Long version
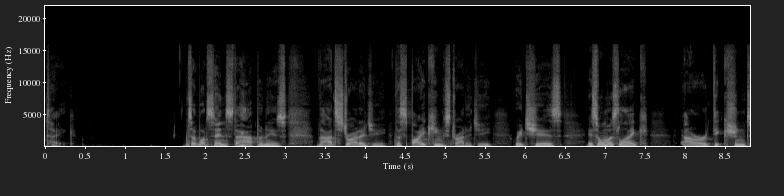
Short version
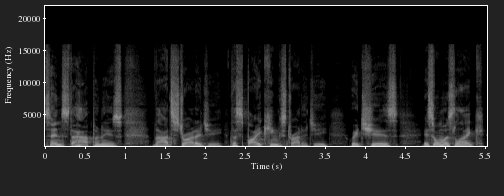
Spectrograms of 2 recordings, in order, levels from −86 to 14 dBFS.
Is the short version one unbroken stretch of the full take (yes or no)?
yes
